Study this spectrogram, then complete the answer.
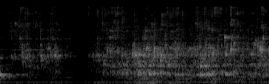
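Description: Water is poured into a glass for fennel sharbat, a quiet trickle that stops briefly, then resumes in a steadier, louder stream.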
